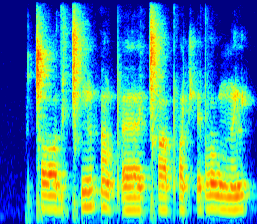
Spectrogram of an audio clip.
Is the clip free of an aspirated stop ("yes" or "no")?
no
